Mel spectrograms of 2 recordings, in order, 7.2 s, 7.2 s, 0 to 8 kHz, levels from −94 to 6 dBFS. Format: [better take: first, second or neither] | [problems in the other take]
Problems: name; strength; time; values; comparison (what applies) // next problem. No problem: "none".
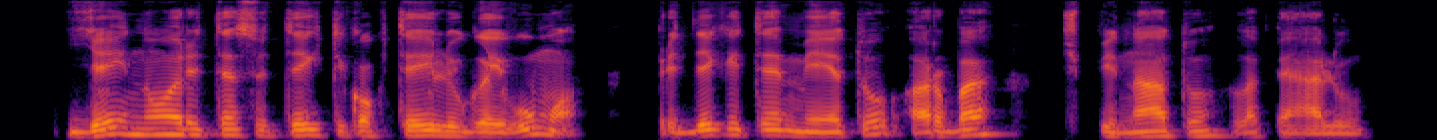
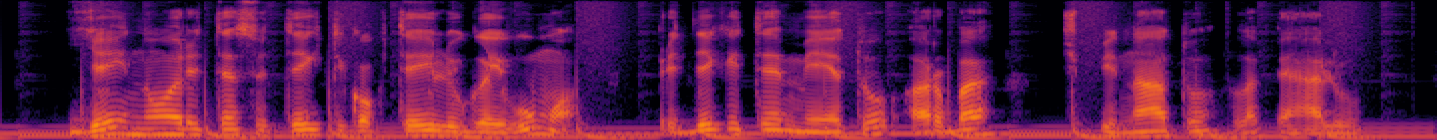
first | background sound (Bass guitar); 10 dB below the speech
